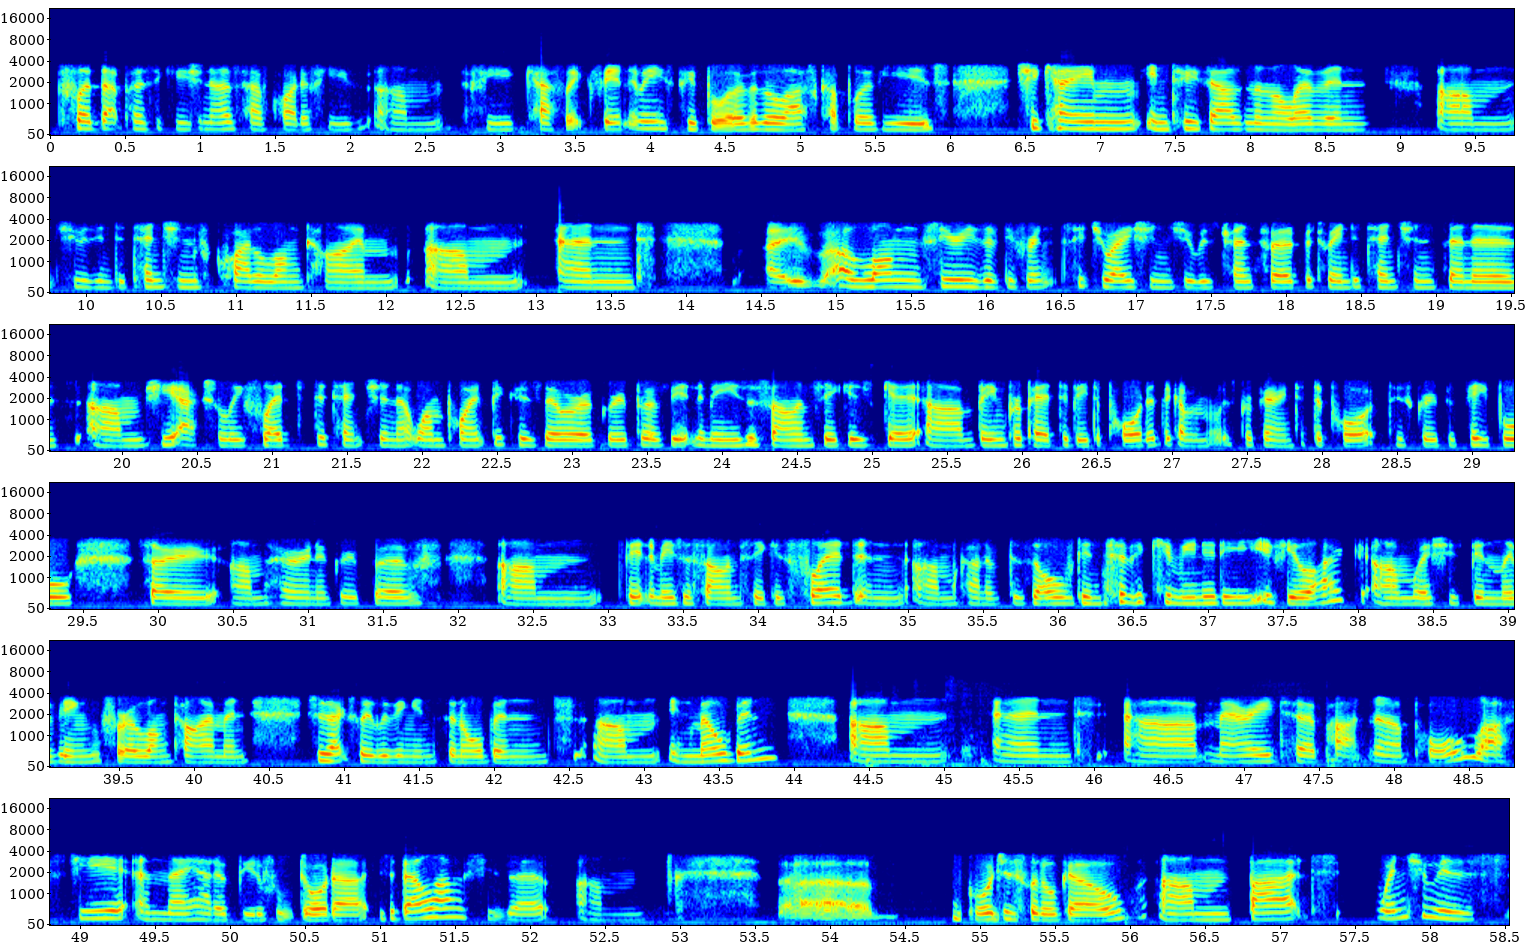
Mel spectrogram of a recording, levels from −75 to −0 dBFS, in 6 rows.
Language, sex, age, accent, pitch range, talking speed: English, female, 20-39, Australian, 180-205 Hz, 160 wpm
